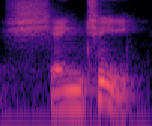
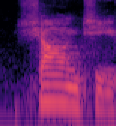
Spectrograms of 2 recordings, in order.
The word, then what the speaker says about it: Shang-Chi: And so I always read it Shang-Chi. But no, Shang-Chi for the movie.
